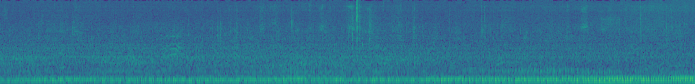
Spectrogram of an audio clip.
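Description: Low, steady outdoor rumble that slowly grows louder toward the end, with a faint click about five seconds in.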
